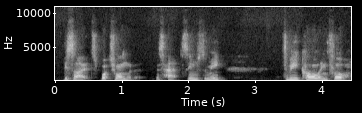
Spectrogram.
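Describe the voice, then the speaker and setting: Man reading a comic story aloud, mellow. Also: sits high. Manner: breezy, chatty first-person storytelling. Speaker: story reader. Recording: slightly dull lo-fi recording.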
